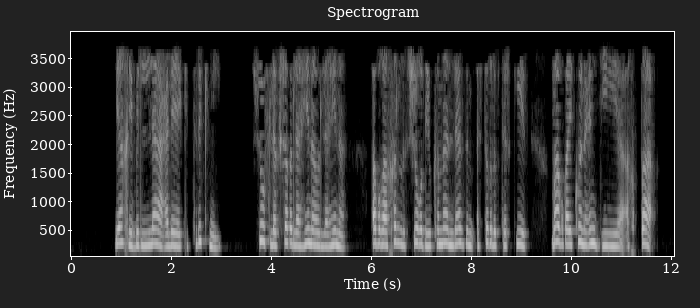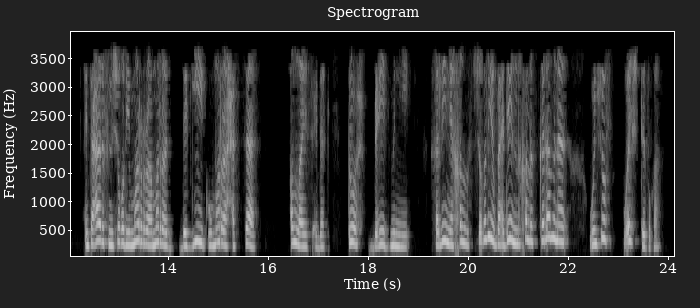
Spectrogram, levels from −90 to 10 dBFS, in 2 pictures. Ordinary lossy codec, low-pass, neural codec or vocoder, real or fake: MP3, 24 kbps; 3.6 kHz; none; real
